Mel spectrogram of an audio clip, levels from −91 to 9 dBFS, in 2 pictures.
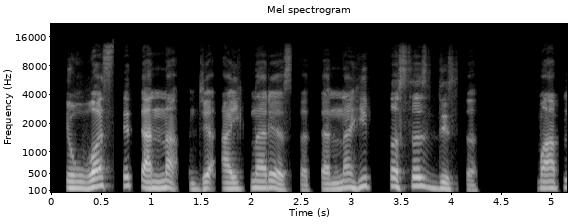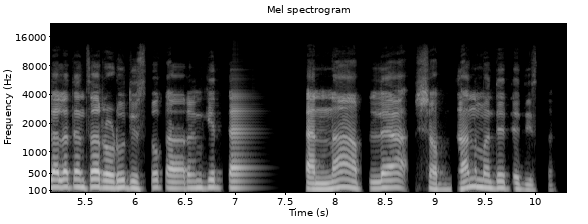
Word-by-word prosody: तेव्हाच 155 +7 +4
ते - - +2
त्यांना 155 -5 +3 0.3
जे 150 +4 +1
ऐकणारे 155 +4 +1
असतात 115 -3 -4
त्यांनाही 150 +8 0 0.2
तसंच 195 +2 +2
दिसतं. 130 -5 -4 0.6
मग 155 - +1
आपल्याला 170 +3 +2
त्यांचा 180 0 +3
रडू 160 +1 +4
दिसतो, 155 +1 -2
कारण, 155 +1 0
की 170 - -1
त्यां 155 -1 -3 0.5
त्यांना 135 +2 +2
आपल्या 155 +3 -1 0.2
शब्दांमध्ये 150 +5 -1
ते 135 - -2
दिसतं. 110 -2 -11
155 Hz, 130 wpm, -22 LUFS, 140-165 Hz, 0.6 s, तेव्हाच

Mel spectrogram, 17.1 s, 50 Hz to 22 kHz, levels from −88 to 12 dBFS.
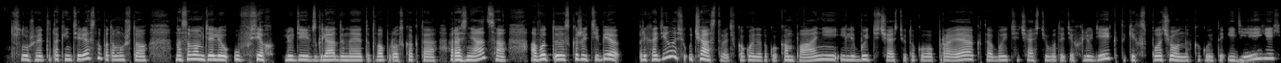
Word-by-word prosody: Слушай, 210 -2 0
это 195 - -9
так 225 0 -3
интересно, 250 +7 +2
потому 215 -2 -1
что 195 -1 -1 0.4
на 220 -1 +3
самом 240 0 +4
деле 215 -1 +7
у 220 - +2
всех 215 +1 +1
людей 210 0 +3
взгляды 195 +1 +2
на 190 0 +2
этот 190 - -5
вопрос 190 -2 0
как-то 185 -2 -3 0.2
разнятся. 205 - +3 0.3
А 205 - +3
вот, 240 +1 +4
э, 225 0 +7
скажи, 235 +1 0
тебе 225 +4 +2 0.2
приходилось 225 - +1
участвовать 205 -9 +2
в - - -24
какой-то 190 -1 -2
такой 185 - -7
компании 195 +4 0
или 205 -1 -3
быть 200 0 -3
частью 185 -3 -5
такого 185 -1 -5
проекта? 190 +2 -1
Быть 195 +1 -4
частью 195 -1 -7
вот 190 -1 -6
этих 185 - -7
людей, 205 +7 -1
ка - - -19
таких 195 0 -8
сплочённых 205 -3 0
какой-то 185 -2 -7
идеей, 245 +10 -2
205 Hz, 155 wpm, -23 LUFS, 190-225 Hz, 0.4 s, деле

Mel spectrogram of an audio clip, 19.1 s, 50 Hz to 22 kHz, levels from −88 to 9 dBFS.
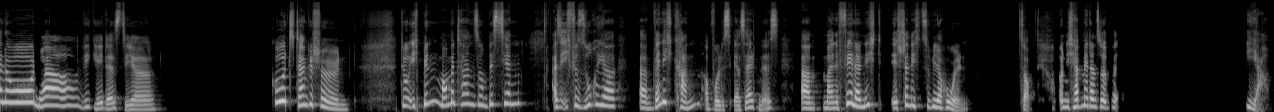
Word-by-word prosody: Hallo, 400 0 +6
na, 290 +1 +4
wie 240 +2 -7
geht 190 -3 -5
es 185 +2 0
dir? 160 +1 -4 1.7
Gut, 445 +2 +6
danke 315 +3 +3
schön. 190 - -1 0.8
Du, 290 -2 -1
ich 255 +1 -4
bin 345 +2 +1 0.2
momentan 345 +3 0
so 320 - -2
'n 290 - -4
bisschen 345 +2 0 0.5
also, 245 -2 +1
ich 240 - -6
versuche 300 +4 -1
ja, 280 -4 +2 0.3
äh, 210 -2 +1
wenn 250 - +2
ich 410 -1 +3
kann, 245 - -2
obwohl 155 -4 -3
es 150 0 +1
eher 145 0 -5
selten 225 +9 -2
ist, 215 -2 -5 0.3
ähm, 195 -1 +3
meine 195 0 -1
Fehler 330 - +4
nicht 320 +6 -2 0.2
ständig 295 -7 -2
zu 265 -4 -6
wiederholen. 220 -4 0 0.7
So, - - -3 0.4
und 225 - -1
ich 235 +1 -2
habe 255 +2 +4
mir 290 - +1
dann 260 -2 +2
so 240 0 +3
über 215 0 -3 1.9
Ja, 180 -11 -4
260 Hz, 140 wpm, -24 LUFS, 200-320 Hz, 1.9 s, Hallo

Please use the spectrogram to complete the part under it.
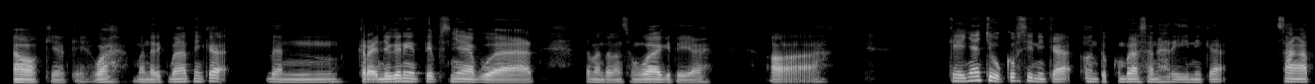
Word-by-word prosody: Ah, 120 - +7
oke 110 - -15
oke, 105 - -15 0.2
wah 120 -1 +2 0.2
menarik 110 0 -3
banget 125 +2 +1
nih - - -6
Kak 145 -1 +5 0.5
dan 115 -1 -1 0.7
keren 120 -2 +5
juga 140 +2 +6
nih 135 -2 +3
tipsnya 130 +1 -1 0.2
buat 110 -1 +3 0.5
teman-teman 110 -2 -3
semua 120 +2 +2
gitu 110 -2 -5
ya, 110 +2 -4 0.6
oh - - +5
ah. - - -3 1.2
Kayaknya 155 +4 +2
cukup 170 -3 +2
sih 160 0 -1
nih 130 - 0
Kak, 120 0 +2 0.2
untuk 125 - -4
pembahasan 125 0 +1
hari 120 0 -4
ini, 120 0 -5
Kak. 120 +1 -4 0.5
Sangat 130 -1 +2
120 Hz, 140 wpm, -23 LUFS, 115-130 Hz, 1.2 s, Ah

